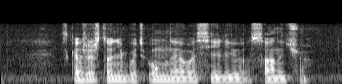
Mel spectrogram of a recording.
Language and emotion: Russian, neutral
